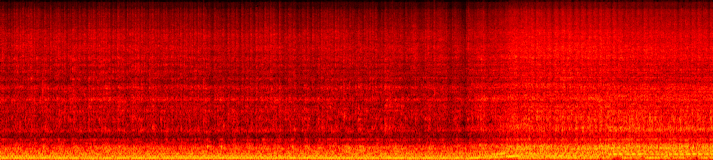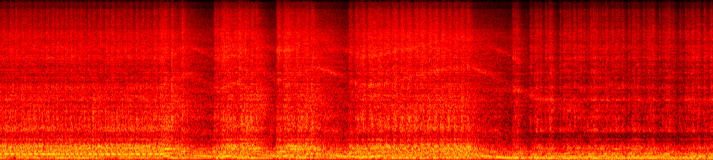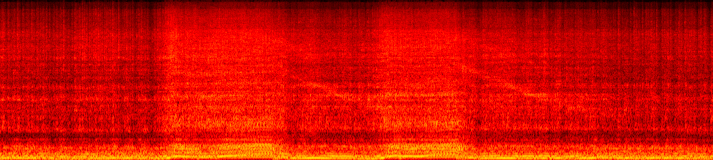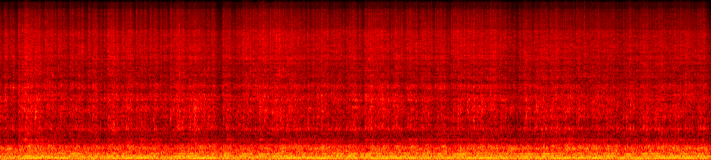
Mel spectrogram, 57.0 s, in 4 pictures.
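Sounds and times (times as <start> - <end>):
v eight engine revving: 3.8 - 57.0
turbo whine: 6.6 - 42.4.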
